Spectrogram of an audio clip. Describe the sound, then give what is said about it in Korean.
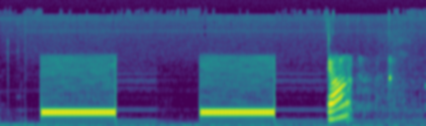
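Two steady, one-second telephone tones sound with a pause between them as a call is placed to a friend, then a short burst of noisy, rising chirps, like the line connecting. “그 친구한테 지금 전화 연결을 좀 해봐서 제 소개팅남은 과연 어떻게 잘 찾아지고 있는지 확인 전화 좀 해보도록 하겠습니다.”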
